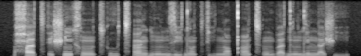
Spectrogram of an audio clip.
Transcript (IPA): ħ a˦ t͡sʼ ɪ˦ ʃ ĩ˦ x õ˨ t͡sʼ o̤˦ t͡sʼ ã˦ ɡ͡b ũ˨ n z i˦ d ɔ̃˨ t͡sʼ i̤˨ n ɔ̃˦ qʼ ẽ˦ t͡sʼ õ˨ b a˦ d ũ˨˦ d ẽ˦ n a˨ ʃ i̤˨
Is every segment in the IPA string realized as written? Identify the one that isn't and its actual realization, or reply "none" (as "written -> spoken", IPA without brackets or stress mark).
none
